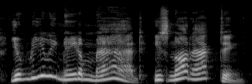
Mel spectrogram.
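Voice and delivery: high, pressing warning; urging. A narrator's reading. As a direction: warn a friend urgently without shouting. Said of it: "Shamira urged Lincoln".

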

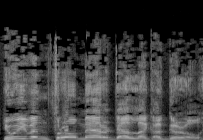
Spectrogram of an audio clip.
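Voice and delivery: high, loud taunt; mocking yell. Oaf taunting the man at the window, loud. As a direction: shout to mock the thrower. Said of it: "he cried".

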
